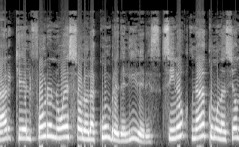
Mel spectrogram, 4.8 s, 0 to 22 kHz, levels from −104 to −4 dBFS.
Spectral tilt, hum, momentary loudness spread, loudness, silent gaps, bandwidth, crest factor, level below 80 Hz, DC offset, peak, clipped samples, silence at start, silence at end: -4 dB/octave; none; 4 LU; -9 LUFS; none; 16.5 kHz; 8 dB; -46 dBFS; under 0.1%; 0 dBFS; 2%; 0 s; 0 s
